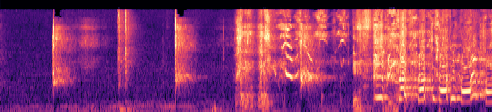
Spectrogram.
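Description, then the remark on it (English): A slow clap: three sharp, evenly spaced hand claps about half a second apart, followed by a louder, busier burst of noisy commotion. “Slow clap. That was a slow clap.”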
